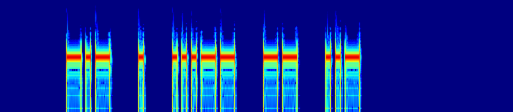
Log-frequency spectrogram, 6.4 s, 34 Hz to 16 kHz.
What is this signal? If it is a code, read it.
Morse code, heard as a keyed tone, about 20 wpm, spaced as for 15 wpm, 700 Hz. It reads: KE3MU
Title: 231 Lesson 37g - Letter x - Call Signs 20wpm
